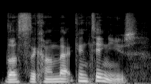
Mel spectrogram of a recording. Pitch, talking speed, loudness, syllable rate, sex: 120 Hz, 160 wpm, -17 LUFS, 5.6 syllables/s, male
